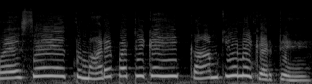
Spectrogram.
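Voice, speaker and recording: Over light background noise, a woman puts on a squeaky character voice at an extremely high pitch, with lively intonation at a moderate pace. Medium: cartoon. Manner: commanding with the maid.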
